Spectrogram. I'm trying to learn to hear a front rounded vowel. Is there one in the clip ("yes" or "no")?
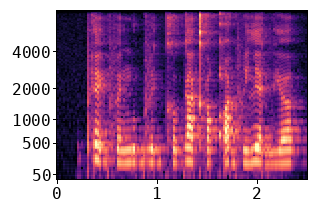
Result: no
